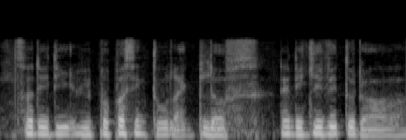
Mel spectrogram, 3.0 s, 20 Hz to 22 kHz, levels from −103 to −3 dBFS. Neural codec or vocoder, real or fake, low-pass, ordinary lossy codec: codec, 16 kHz, 4 kbps, FreqCodec, larger model; fake; none; none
